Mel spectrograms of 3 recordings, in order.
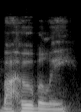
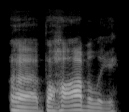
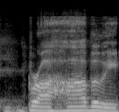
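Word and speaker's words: Baahubali: forgot to ask my wife like how to pronounce it. So I just went along with it. But yeah, It's like Brahabali, dude.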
